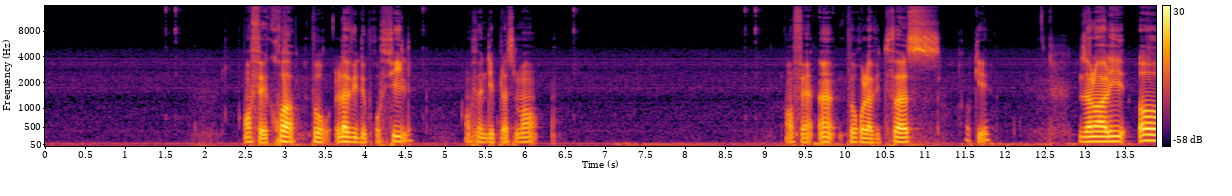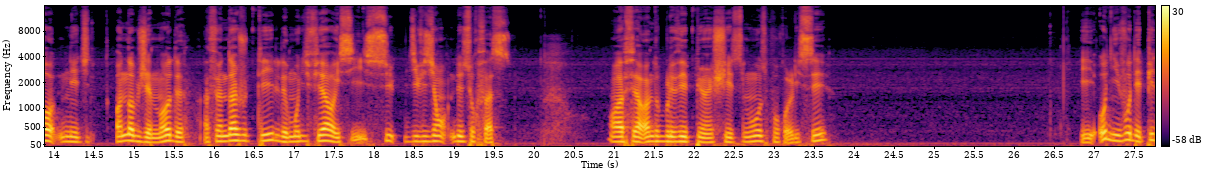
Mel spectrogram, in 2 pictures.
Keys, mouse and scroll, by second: 2.7 KP_3, 4.8 click, 7.1 s, 9.7 KP_1, 11.8 Tab, 12.2-13.0 scroll down 2, 13.0 shift+scroll up 1, 16.4 click, 21.0 w, 22.5 a, 22.9 scroll down 1, 23.2-26.2 middle drag.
